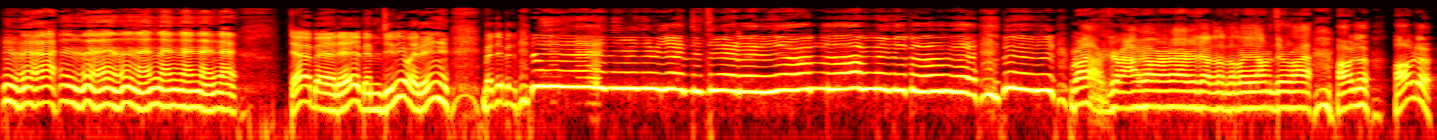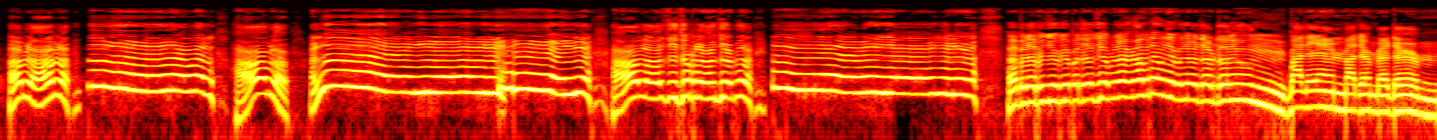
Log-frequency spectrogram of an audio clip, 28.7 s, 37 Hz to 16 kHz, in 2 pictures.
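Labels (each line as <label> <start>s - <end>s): A man makes irregular funny noises. 0.0s - 28.7s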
